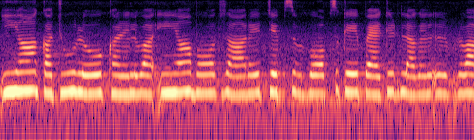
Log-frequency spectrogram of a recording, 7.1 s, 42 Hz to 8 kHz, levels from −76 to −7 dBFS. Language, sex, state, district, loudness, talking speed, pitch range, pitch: Hindi, male, Bihar, Darbhanga, -14 LUFS, 110 wpm, 235-250 Hz, 245 Hz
